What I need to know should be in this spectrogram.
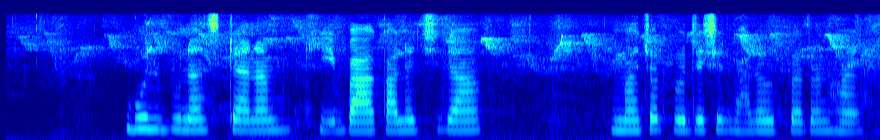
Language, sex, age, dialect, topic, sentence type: Bengali, female, 31-35, Rajbangshi, agriculture, question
